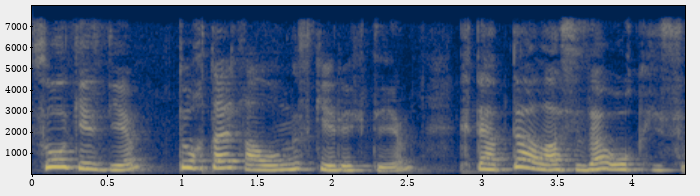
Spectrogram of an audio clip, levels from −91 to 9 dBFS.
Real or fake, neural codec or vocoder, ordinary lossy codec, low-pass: real; none; none; 7.2 kHz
